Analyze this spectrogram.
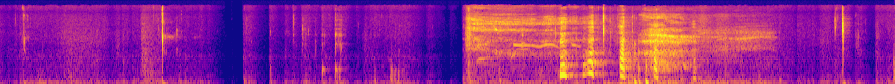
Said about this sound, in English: Sorry we're eating, guys.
